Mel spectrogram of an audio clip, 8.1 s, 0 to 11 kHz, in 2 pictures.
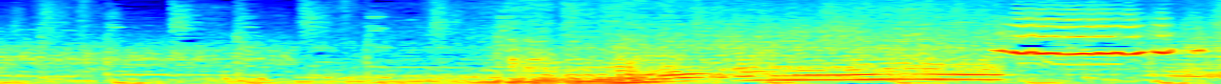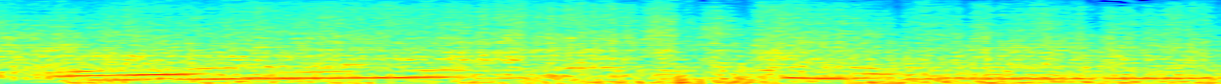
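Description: Ford Probe 24v's V6 engine accelerating hard, its revs climbing, dropping and climbing again at each gear change, with a brief high squeal about three and a half seconds in.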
